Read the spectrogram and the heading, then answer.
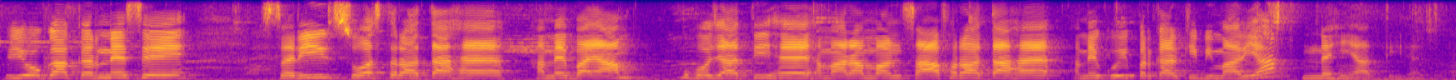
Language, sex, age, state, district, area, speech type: Hindi, female, 30-45, Uttar Pradesh, Mirzapur, rural, spontaneous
